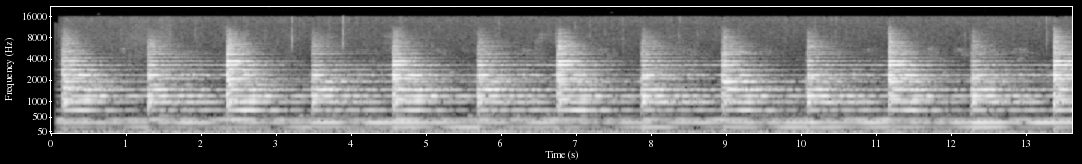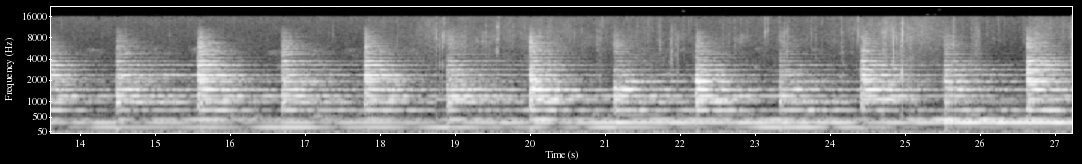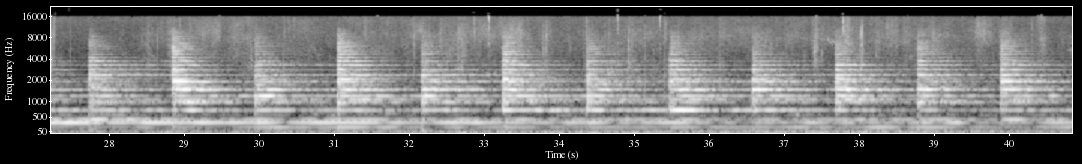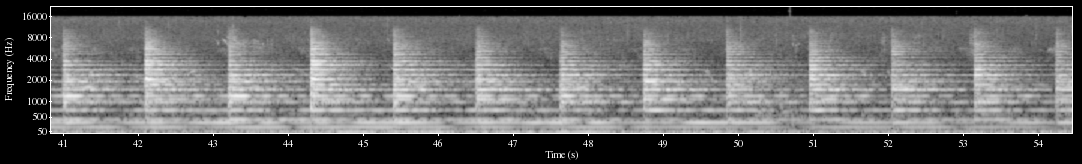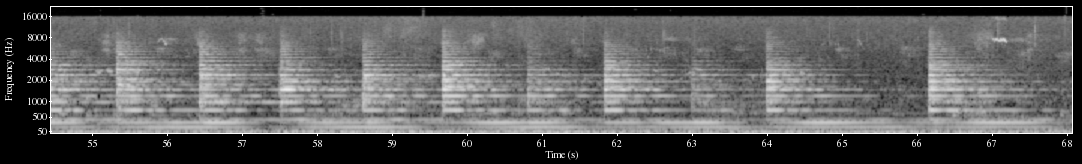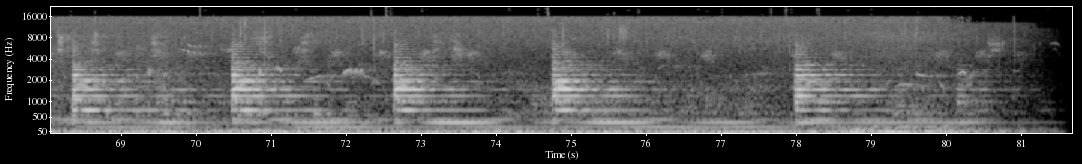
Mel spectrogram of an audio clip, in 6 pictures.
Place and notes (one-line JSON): {"title": "Trsat, Chathedral, the bell", "date": "2008-05-12 20:00:00", "description": "Bell ringing @ Trsat (Rijeka. HR).", "latitude": "45.33", "longitude": "14.46", "altitude": "132", "timezone": "Europe/Zagreb"}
